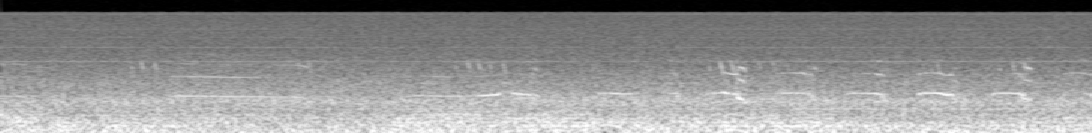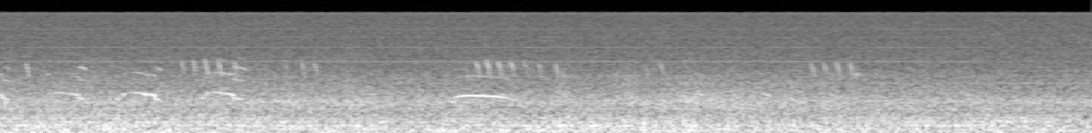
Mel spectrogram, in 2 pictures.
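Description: A bird calling repeatedly: a single call about a second in, then a run of short, evenly spaced calls at the same pitch, about two a second for some four seconds, and one more call near the end. A steady low rumble runs underneath.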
